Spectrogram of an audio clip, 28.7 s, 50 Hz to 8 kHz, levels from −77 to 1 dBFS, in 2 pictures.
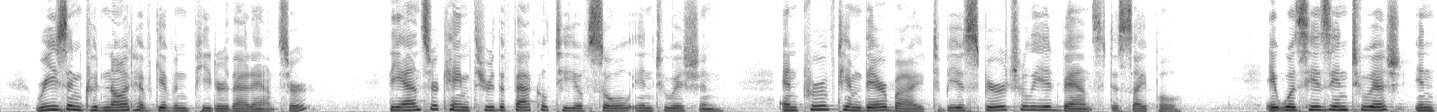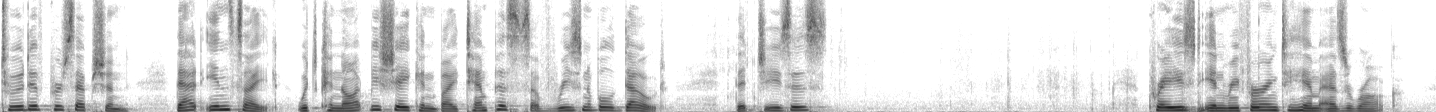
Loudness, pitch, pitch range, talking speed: -23 LUFS, 205 Hz, 175-230 Hz, 115 wpm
